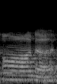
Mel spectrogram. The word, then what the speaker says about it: Anna: She pronounces it Anna, A-N-N-A.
